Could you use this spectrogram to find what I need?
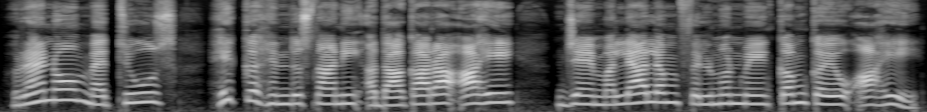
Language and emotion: Sindhi, neutral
